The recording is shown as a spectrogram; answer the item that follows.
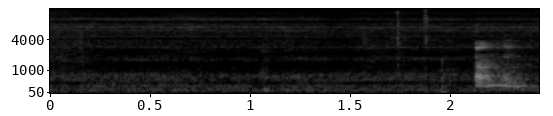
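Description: Near silence: a faint, steady background hiss of room tone.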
